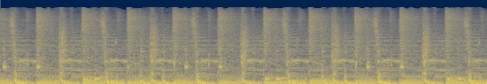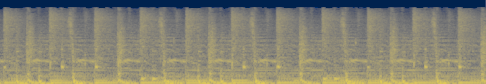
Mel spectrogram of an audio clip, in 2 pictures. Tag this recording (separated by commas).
Music, Disco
